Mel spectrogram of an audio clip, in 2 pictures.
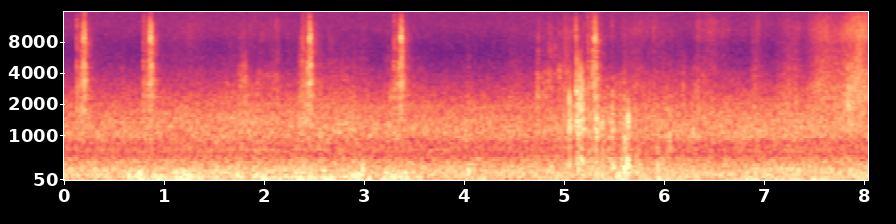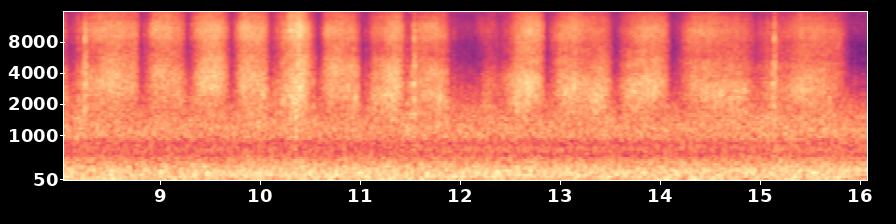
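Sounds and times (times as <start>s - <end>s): hands rubbing paper: 7.2s - 16.0s.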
